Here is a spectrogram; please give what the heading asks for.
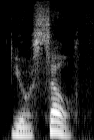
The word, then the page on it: yourself: jɔ:r’self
